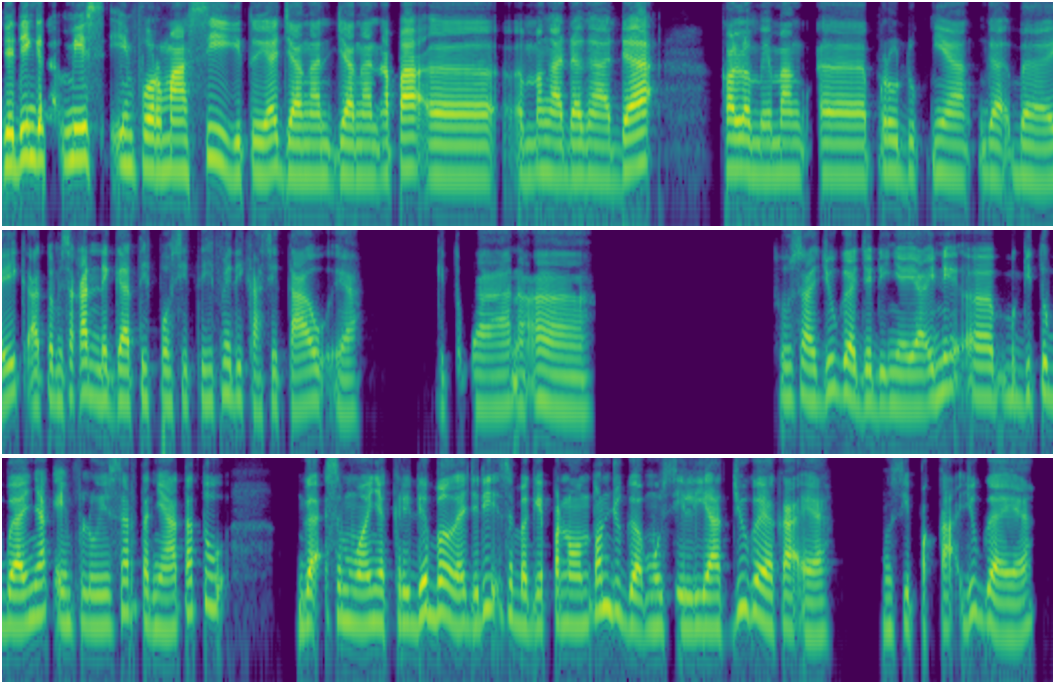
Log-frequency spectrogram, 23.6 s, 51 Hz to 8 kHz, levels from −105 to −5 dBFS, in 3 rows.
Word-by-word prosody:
Jadi, 205 +2 +7
nggak 240 -2 +3
miss 230 0 +7
informasi 190 +1 +4
gitu 170 - -5
ya, 180 - +4
jangan 160 -2 +1
jangan 160 -1 +2
apa, 190 +3 +7
eee 160 -1 +2 0.3
,mengada-ngada 165 +3 +4 0.5
kalau 185 -1 +5
memang, 165 -1 -2
eee, 165 -1 +1
produknya 170 -2 -4
enggak 165 - -4
baik 160 +3 -3
atau 160 +3 -4
misalkan 195 +2 0
negatif 175 +1 -2
positifnya 170 +3 -8
dikasih 160 -3 -10
tahu 160 +3 -2
ya 140 +1 -8 0.6
gitu - - -20
kan? 150 0 -6
Heeh. 150 -4 -4 1.4
Susah 180 -1 -4
juga 205 0 -2
jadinya 160 -1 -5
ya, 155 0 -2
ini, 200 +9 -4
eee, 185 -10 -2
begitu 190 +2 -8
banyak 190 +6 +2
influencer 190 +6 -4
ternyata 175 +4 -1
tuh 280 - -6 0.6
enggak - - +2
semuanya 195 -2 -1
kredibel 225 +5 +2
ya. 185 - +2
Jadi 190 +10 -4
sebagai 185 -4 -2
penonton 195 +7 0
juga 200 -9 0
musti 180 +1 -5
lihat 175 0 0
juga 255 +2 0
ya, 190 -3 +3
Kak, 180 - +2
ya 155 0 -1 0.4
musti 170 +2 -10
peka - - -5
juga 220 -2 -1
ya. 150 +3 -3
175 Hz, 140 wpm, -22 LUFS, 160-195 Hz, 1.4 s, Jadi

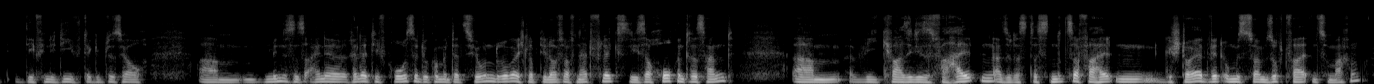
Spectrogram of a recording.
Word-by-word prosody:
D 110 0 -8
definitiv, 115 +1 -6
da 115 - -7
gibt 105 0 -12
es 115 -1 -5
ja 120 - -4
auch, 110 -1 -7 0.5
ähm, 105 0 -5
mindestens 125 0 -2
1 120 0 0
relativ 120 -2 +1
große 130 +2 +1
Dokumentation 115 +2 -1
darüber. 135 +3 +4
Ich 125 - 0
glaube, 115 -1 -3
die 115 - -2
läuft 110 +1 +1
auf 115 0 -1
Netflix. 140 +5 0
Die 110 - -2
ist 105 - -2
auch 115 - -1
hochinteressant, 130 0 +2 0.6
ähm, 110 -1 +1
wie 110 0 -5
quasi 110 -2 +1
dieses 110 -2 +1
Verhalten 135 - +2
also, 110 -3 -2
dass 105 0 -5
das 115 +1 -5
Nutzerverhalten 120 -1 +1
gesteuert 115 +3 +2
wird, 130 0 +4
um 125 -1 +3
es 120 -1 0
zu 120 - 0
einem 115 -1 +3
Suchtverhalten 115 -2 -1
zu 110 - -8
machen. 105 - -5
115 Hz, 185 wpm, -26 LUFS, 110-125 Hz, 0.6 s, darüber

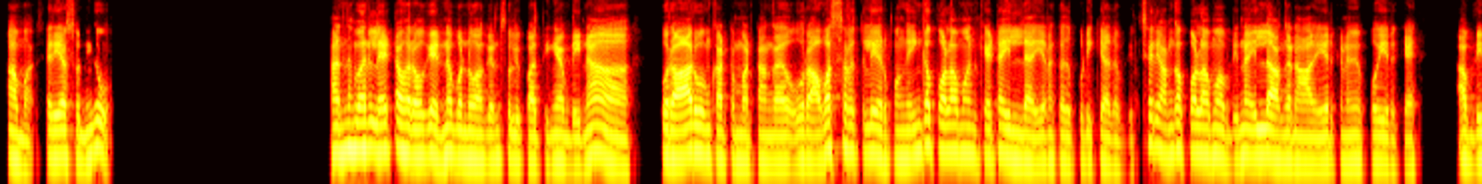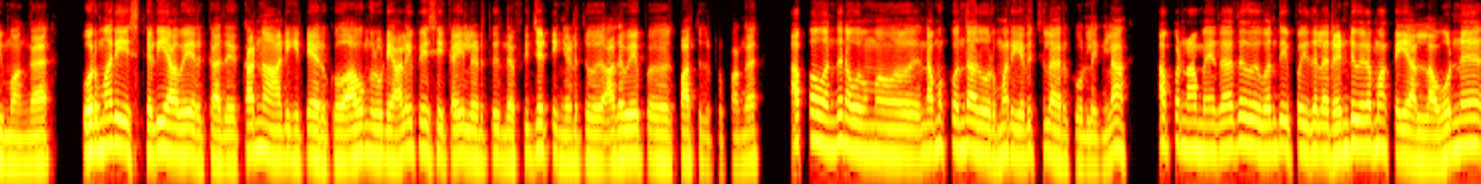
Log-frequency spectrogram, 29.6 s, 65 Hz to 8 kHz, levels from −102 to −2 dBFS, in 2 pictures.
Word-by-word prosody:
ஆமா. 105 -5 -2 0.2
சரியா 130 0 +3
சொன்னீங்க. 130 +6 -3
உ - - -14 2.3
அந்த 150 +2 +2
மாரி 160 0 +4
லேட்டா 155 +2 +4
வர்றவங்க 140 -1 +4
என்ன 140 +4 +2
பண்ணுவாங்கன்னு 125 -1 0
சொல்லி 120 -3 -3
பார்த்தீங்க 115 +1 -2
அப்படீன்னா, 110 +6 +1 0.7
ஒரு 135 -1 +5
ஆர்வம் 145 -1 +4
காட்ட 125 -1 0
மாட்டாங்க, 120 0 -3 0.2
ஒரு 125 - 0
அவசரத்துலே 150 -1 +1
இருப்பாங்க.இங்க 130 +5 -2
போலாமான்னு 150 -3 0
கேட்டா, 135 +2 +1
"இல்ல 125 -1 0 0.2
எனக்கு 120 0 -5
அது 115 - -4
புடிக்காது" 120 -2 -4
அப்படின்னு, 100 +2 -19
"சரி 185 -3 0
அங்க 155 +3 -1
போலாமா?" 145 -1 +2
அப்டின்னா. 125 +3 -2
"இல்ல 135 0 +4
அங்க 120 0 -1
நான் 115 -1 0
ஏற்கனவே 115 0 -4
போயிருக்கேன்." 105 -2 -3 0.5
அப்படிம்பாங்க. 115 -2 -2 0.6
ஒரு 165 +1 +6
மாரி 180 +1 +4 0.2
ஸ்டடியாவே 150 -2 +3
இருக்காது. 120 0 -1 0.2
கண் 155 +1 +3
ஆடிகிட்டே 135 -1 0
இருக்கும். 125 +1 -1
அவங்களுடைய 140 -1 +1
அலைபேசிய 155 -1 -1
கையில 135 -1 +2
எடுத்து, 135 +3 -7
இந்த 125 0 -1
ஃபிட்ஜெட்டிங் 140 -2 -1
எடுத்து 125 +1 -6 0.2
அதவே 130 +2 +2
பு - - -5 0.3
பார்த்துக்கிட்டு 125 -4 -4
இருப்பாங்க. 115 +3 -8 0.5
அப்போ 210 +3 -3
வந்து 175 +3 -2
நம்மோ 155 -3 0 0.5
நமக்கு 170 +3 -3
வந்து 165 +1 -1
அது 155 - 0
ஒரு 130 - -5
மாரி 150 -1 -1
எரிச்சலா 145 0 -3
இருக்கும். 120 0 -8
இல்லைங்களா? 115 +9 -1 0.4
அப்ப 180 +1 -4
நாம 165 -1 0
ஏதாவது 165 +4 -1 0.2
வந்து 160 +2 -2
இப்ப 160 - -5
இதுல 150 0 0
2 155 +4 +2
விதமா 175 0 +1
கையாளலாம். 125 -4 +2
1 165 +4 +1
135 Hz, 155 wpm, -22 LUFS, 120-150 Hz, 2.3 s, ஒரு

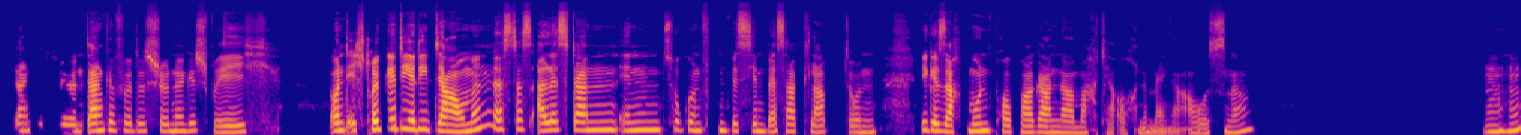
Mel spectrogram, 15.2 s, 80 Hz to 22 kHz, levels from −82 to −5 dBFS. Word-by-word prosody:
danke 215 +1 -6 0.2
schön. 195 -1 -6
Danke 220 +2 +3
für 215 -2 -6
das 210 0 -4
schöne 210 0 -3
Gespräch 185 -3 -6 0.5
und 225 +2 +4
ich 225 - 0
drücke 255 +3 +6
dir 260 -2 +6
die 260 -2 +1
Daumen, 210 - +5
dass 255 -2 +1
das 265 -1 -2
alles 235 +3 +2
dann 240 +1 +2
in 240 0 0
Zukunft 235 -2 -6
'n 225 -1 -3
bisschen 205 -1 -3
besser 195 +1 -2
klappt 180 -1 -8
und 175 +1 -8 0.4
wie 240 0 -2
gesagt, 210 -5 +3
Mundpropaganda 180 -5 -1
macht 160 0 -12
ja - - -15
auch - - -17
'ne - - -10
Menge - - -12
aus, 140 +7 -10
ne? 180 +8 -7 2.3
Mhm. 205 +5 -2
215 Hz, 140 wpm, -21 LUFS, 190-235 Hz, 2.3 s, drücke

